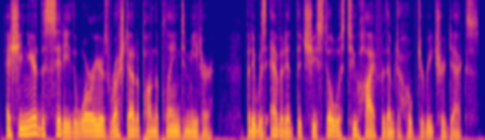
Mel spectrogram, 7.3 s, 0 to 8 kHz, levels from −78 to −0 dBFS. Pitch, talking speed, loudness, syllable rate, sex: 105 Hz, 270 wpm, -18 LUFS, 6.0 syllables/s, male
